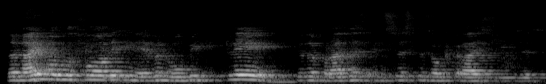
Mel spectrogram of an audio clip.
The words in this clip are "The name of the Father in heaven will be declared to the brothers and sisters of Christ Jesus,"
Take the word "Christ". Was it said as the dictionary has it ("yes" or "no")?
yes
